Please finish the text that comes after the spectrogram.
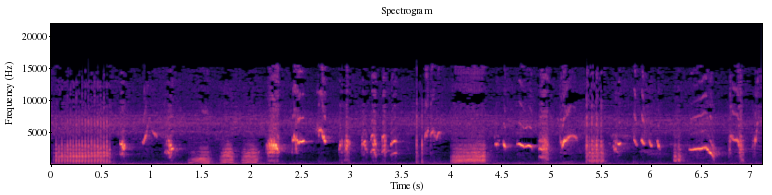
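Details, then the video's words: Javan myna (jalak kebo), white-eyed type, in a chattering ocehan song used to tutor young mynas: rapid varied whistles, sharp upslurred notes and rasping bursts, densely packed, with a faint steady hum below. "MAsteran Burung Jalak Muda Agar Cepat Gacor Mompa Dengan Ocehan Jalak kebo Mata Putih"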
